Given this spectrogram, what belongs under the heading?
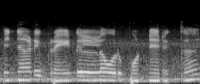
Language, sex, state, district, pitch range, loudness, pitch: Tamil, female, Tamil Nadu, Namakkal, 175-200 Hz, -12 LUFS, 185 Hz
